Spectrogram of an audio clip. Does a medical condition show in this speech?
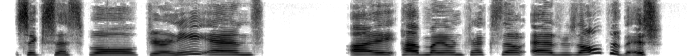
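Yes: cerebral palsy.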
